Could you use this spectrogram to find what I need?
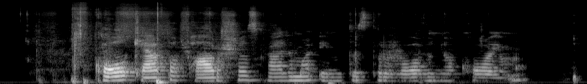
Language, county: Lithuanian, Kaunas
